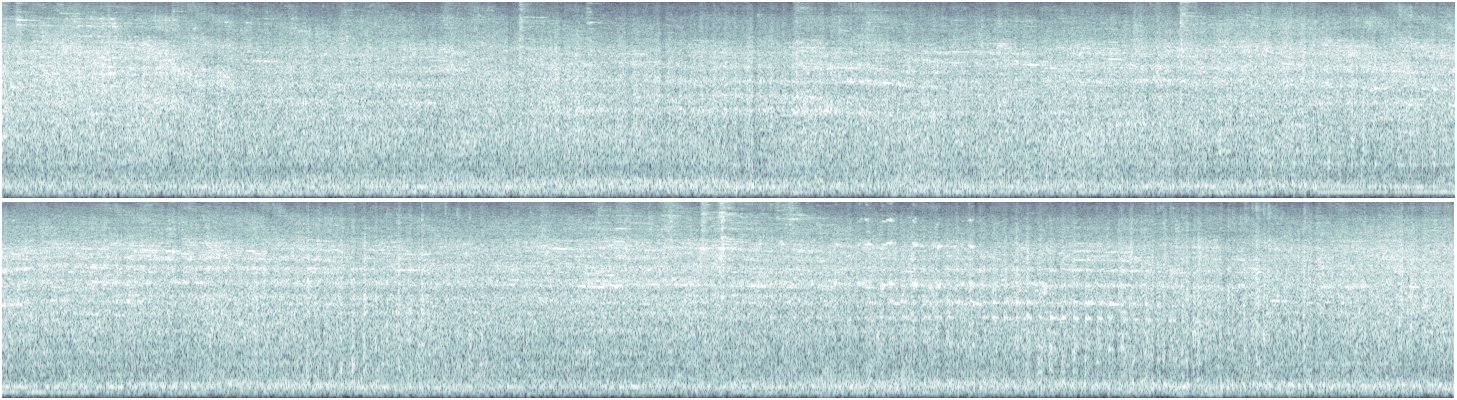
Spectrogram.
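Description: Intermodal freight train's double-stack container and trailer cars rolling past steadily, steel wheels running on the rails.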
